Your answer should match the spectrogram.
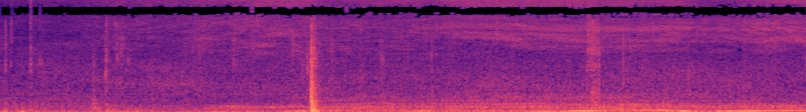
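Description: A car engine running at a steady idle, its low hum swelling a little about seven to nine seconds in. One sharp knock about four seconds in, the loudest sound.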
